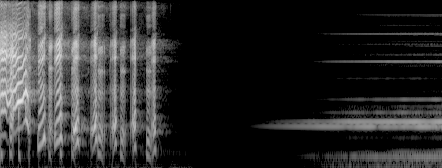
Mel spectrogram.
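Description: Cartoon babies giggling and laughing for about a second and a half, then a brief silence. Then a sustained, steady musical drone of background score slowly fades in.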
